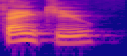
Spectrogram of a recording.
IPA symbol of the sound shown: θ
